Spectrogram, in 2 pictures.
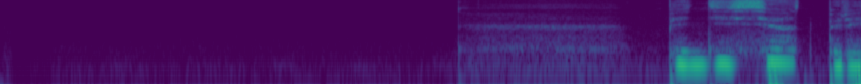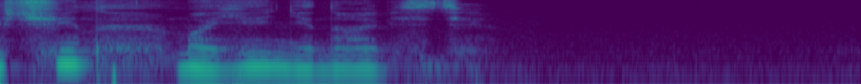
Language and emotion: Russian, sad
